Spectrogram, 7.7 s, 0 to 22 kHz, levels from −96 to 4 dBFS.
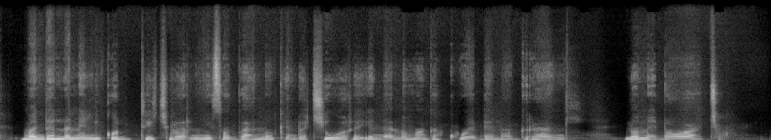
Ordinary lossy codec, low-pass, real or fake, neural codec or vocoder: none; none; fake; codec, 44.1 kHz, 2.6 kbps, DAC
